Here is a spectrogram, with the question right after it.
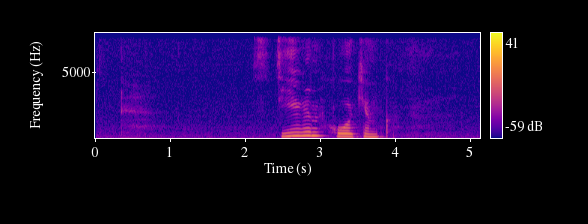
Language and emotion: Russian, neutral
